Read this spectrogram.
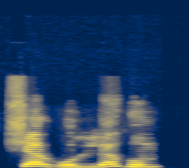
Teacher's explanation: را کو موٹا پڑھیں گے، لام کو نہیں، ٹھیک ہے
